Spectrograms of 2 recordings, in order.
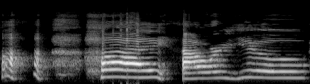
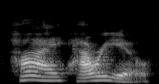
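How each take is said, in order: First: It is said through light laughter. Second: It is said in a plain, neutral way.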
